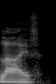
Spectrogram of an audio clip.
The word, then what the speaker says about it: LAIV: I guess that's pronounced live exactly and for the reason you would suspect live like live music or live audio okay and why I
